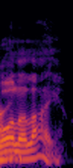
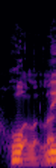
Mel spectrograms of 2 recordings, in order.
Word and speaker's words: Hualālai: Hualālai. Hualālai.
